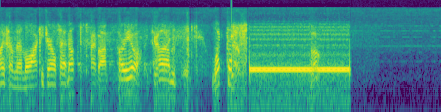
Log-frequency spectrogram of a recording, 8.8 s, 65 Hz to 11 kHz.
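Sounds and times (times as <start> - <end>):
speech: 0.0 - 5.0, 6.2 - 6.5
telephone ringing tone over the line: 5.0 - 7.0.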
